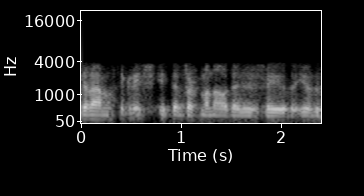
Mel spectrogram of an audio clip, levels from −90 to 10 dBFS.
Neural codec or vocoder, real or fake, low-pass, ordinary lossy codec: codec, 16 kHz, 0.5 kbps, X-Codec, WavLM features, trained on Multilingual LibriSpeech; fake; 3.6 kHz; Opus, 16 kbps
